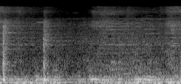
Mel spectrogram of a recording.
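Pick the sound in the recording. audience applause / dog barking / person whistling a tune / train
train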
